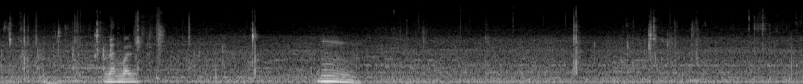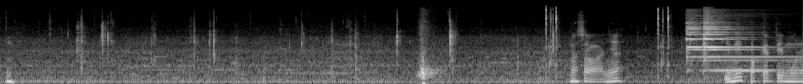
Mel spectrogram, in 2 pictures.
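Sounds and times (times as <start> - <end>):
person chewing: 0.0 - 2.7, 3.9 - 12.6
bite taken: 5.7 - 12.7, 13.5 - 13.7
mouth clicks and smacks: 13.5 - 13.7.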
